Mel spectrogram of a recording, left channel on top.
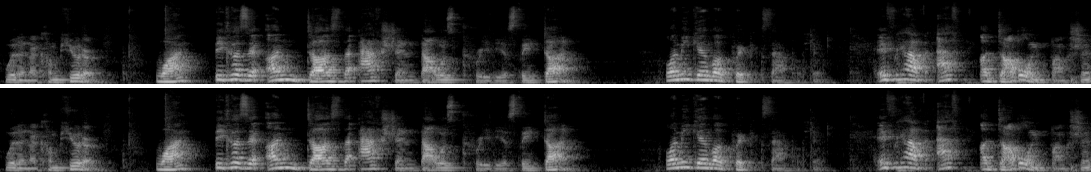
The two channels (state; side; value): normal; both; correlation 0.86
